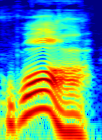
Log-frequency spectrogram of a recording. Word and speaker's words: Roy: It's tough, but it looks every bit like it would be Roy. – Oh, absolutely. But it's not. Absolutely. That French Canadian pronunciation.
